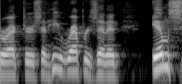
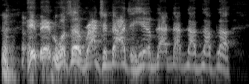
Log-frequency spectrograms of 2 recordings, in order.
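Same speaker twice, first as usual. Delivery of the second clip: raspy werewolf-style voice, fast, rough and pitched up; 7 semitones higher than usual. Retelling a phone call from Roger Ramsey, imitating Roger Ramsey, like the Wolf Man. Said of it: "He sounded like the Wolf Man".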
